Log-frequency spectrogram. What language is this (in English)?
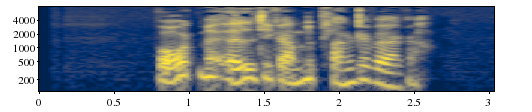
Danish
